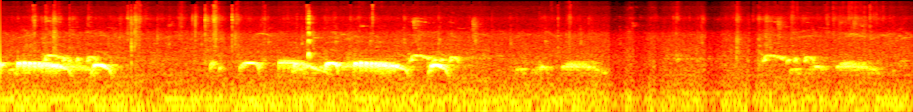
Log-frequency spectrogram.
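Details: Dove at a home delivering a bubbling run of quick coos that trails off, followed after silence by a softer, shorter cooing phrase.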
